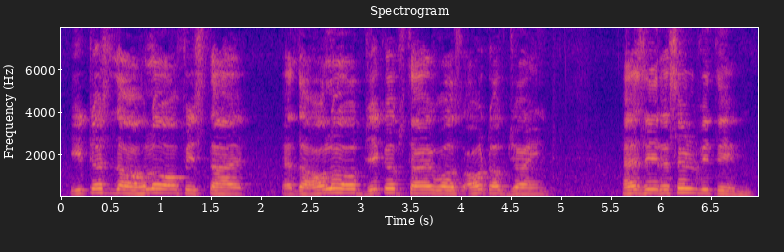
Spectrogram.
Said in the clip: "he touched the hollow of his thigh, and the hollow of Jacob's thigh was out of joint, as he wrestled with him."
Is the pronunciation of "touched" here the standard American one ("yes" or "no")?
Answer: no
